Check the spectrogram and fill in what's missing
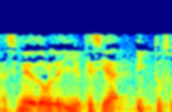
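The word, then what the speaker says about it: ictus (ἰχθύς): la palabra griega se pronuncia ah, ictus. Se pronuncia ictus y significa PES en griego y las iniciales del PES e significa Jesús, Hijo de Dios, Salvador del mundo.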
